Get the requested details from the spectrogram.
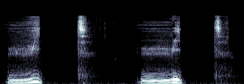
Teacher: this H letter here, okay, doesn't exist phonetically, so we don't really pronounce it, okay? So if you listen carefully, you will only listen or hear these vowels at the beginning of the word.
